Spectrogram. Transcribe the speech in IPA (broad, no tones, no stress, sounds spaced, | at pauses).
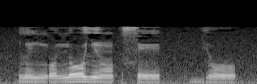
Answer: l ĩ ŋ o n o lʲ õ | s e | bʲ o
